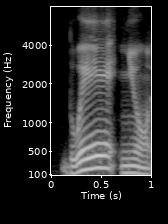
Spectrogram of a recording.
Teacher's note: Esa es la segunda regla, no se olviden, que puede aparecer también una débil, perdón, una cerrada con una abierta. Entonces, fíjense por qué la E es abierta, porque cuando tú pronuncias, tus labios se abren un poquito. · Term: vocal abierta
